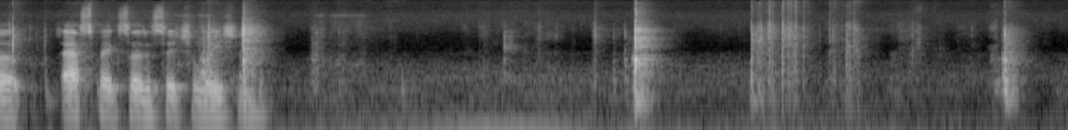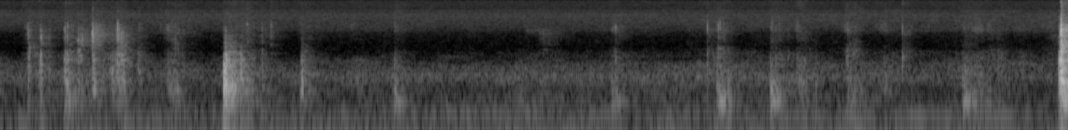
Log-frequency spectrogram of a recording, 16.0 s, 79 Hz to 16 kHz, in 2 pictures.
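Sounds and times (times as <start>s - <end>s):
cards shuffled on wooden table: 3.5s - 5.0s, 5.6s - 11.2s.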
